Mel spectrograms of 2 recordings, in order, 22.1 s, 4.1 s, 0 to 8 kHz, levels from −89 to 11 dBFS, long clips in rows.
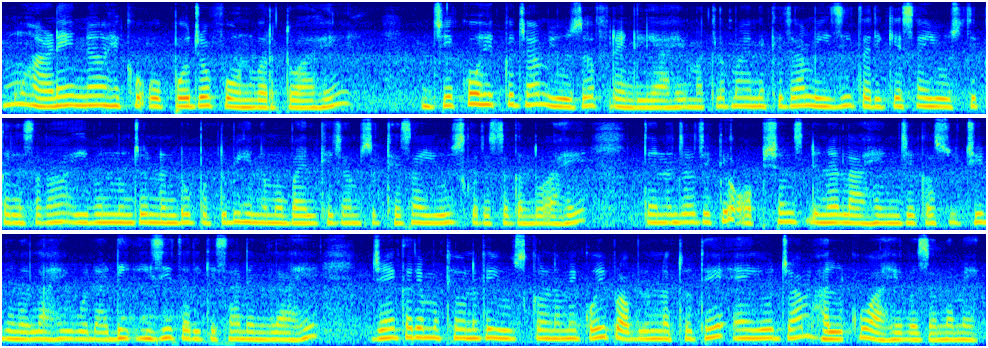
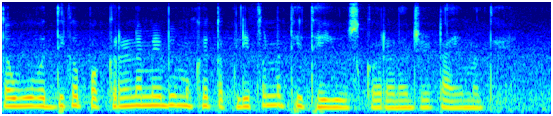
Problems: none marked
